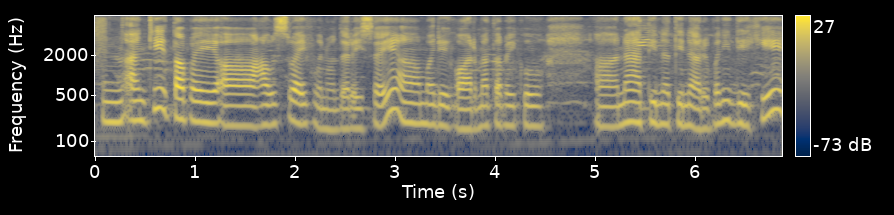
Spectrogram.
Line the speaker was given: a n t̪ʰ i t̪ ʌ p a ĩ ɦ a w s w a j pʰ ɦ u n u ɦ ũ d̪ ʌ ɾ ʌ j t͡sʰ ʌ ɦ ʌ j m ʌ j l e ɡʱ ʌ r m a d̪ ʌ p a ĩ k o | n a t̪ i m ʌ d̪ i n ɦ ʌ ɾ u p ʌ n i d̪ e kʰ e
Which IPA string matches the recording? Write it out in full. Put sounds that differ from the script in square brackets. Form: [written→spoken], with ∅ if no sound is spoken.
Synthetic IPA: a n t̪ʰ i t̪ ʌ p a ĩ ɦ a w s w a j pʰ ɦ u n u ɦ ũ d̪ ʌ ɾ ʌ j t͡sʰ ʌ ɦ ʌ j m ʌ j l e ɡʱ ʌ r m a [d̪→t̪] ʌ p a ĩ k o | n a t̪ i [m→n] ʌ [d̪→t̪] i n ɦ ʌ ɾ u p ʌ n i d̪ e kʰ e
